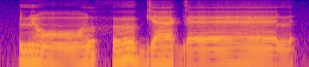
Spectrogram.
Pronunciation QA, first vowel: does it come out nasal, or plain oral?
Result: nasal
